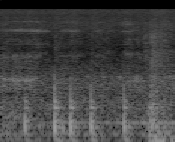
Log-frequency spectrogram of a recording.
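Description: Whiteboard marker writing capital letters on a whiteboard: a quick run of short strokes, about four a second.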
